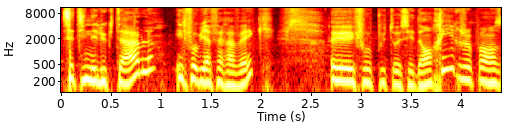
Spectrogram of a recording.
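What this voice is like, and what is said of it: Slight Belgian French accent. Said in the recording (French): “Je sens un petit accent dans votre voix. ... Ah bah évidemment, puisque je suis belge.”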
